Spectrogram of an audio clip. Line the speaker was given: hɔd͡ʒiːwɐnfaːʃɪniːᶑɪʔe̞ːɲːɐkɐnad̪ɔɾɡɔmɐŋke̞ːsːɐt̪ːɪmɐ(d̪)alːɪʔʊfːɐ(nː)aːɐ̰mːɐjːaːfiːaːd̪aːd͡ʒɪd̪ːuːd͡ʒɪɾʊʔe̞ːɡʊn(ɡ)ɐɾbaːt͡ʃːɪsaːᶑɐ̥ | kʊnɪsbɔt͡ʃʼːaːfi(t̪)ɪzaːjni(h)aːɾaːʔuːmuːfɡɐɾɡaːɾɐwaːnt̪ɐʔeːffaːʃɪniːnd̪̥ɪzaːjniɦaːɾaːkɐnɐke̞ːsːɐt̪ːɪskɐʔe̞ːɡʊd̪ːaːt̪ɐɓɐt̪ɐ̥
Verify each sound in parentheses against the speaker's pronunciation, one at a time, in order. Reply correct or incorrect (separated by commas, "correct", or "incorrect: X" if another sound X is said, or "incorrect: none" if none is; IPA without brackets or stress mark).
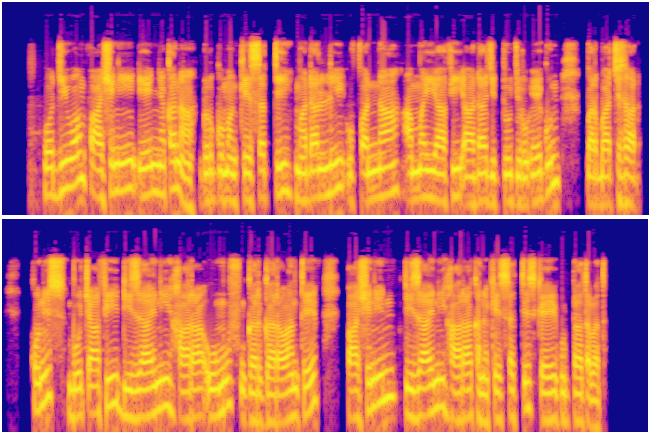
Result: correct, correct, incorrect: b, incorrect: d̪, correct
